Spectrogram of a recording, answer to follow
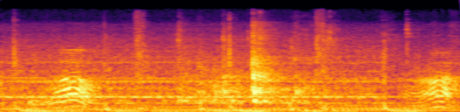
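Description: A man speaks briefly over a soft, steady background music bed, with a single sharp knock about a second in.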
